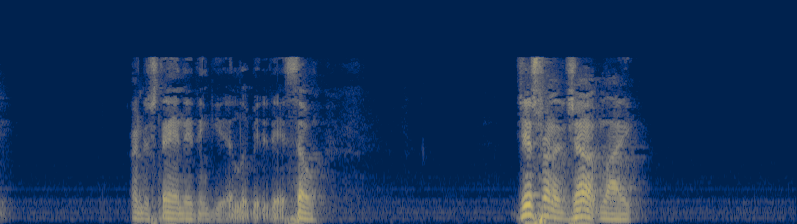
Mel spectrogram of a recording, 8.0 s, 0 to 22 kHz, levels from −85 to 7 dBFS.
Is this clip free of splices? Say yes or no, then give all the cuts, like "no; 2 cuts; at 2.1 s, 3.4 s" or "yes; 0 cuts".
yes; 0 cuts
